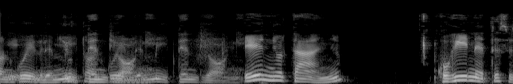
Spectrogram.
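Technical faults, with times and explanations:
throughout, MP3 compression: clearly audible watery, swirling artefacts and nothing above 11.5 kHz, likely from an MP3 encoding at a low bitrate, which fits about 48 kbps. With too few bits, weak frequency lines switch on and off between frames, and the encoder cuts the treble at a fixed frequency.
0.0 to 2.44 s, doubled audio track: already under way when the clip begins, a full-band copy of the speech trails roughly a second behind, about 5 dB quieter, with no decay or room colour, and stops abruptly at 2.44 s. This likely comes from a second capture path or an edit holding two out-of-step copies.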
